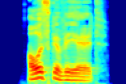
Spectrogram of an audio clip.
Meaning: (verb) past participle of auswählen; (adjective) chosen, selected
- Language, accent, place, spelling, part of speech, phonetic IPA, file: German, Germany, Berlin, ausgewählt, verb, [ˈaʊ̯sɡəˌvɛːlt], De-ausgewählt.ogg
